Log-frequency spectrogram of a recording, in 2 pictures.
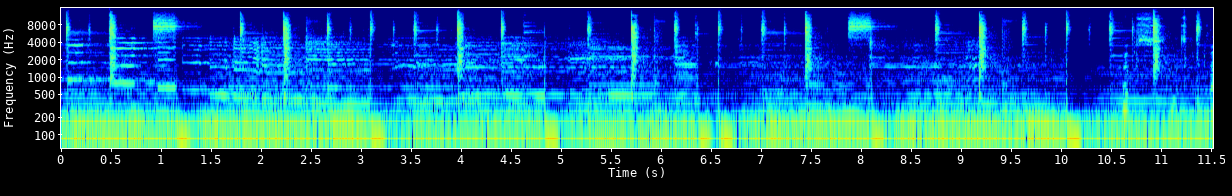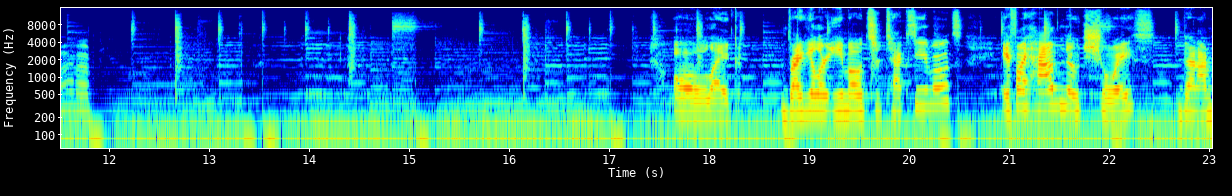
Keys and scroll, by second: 7.8 scroll down 1, 9.1-9.9 scroll up 1.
